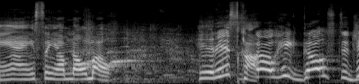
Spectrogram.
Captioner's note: audience exclaiming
